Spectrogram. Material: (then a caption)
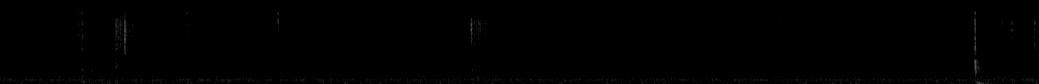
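Soap. A solid blue striped bar of soap is carved with a craft knife blade, and chips fall off as it cuts and scrapes. Quiet, bright, crisp clicks and short scraping bursts come in scattered spurts over a steady low hum, with the sharpest snaps near the start, middle and end.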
